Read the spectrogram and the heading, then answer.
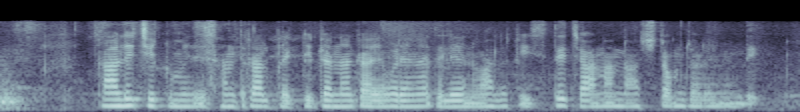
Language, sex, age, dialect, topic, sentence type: Telugu, female, 18-24, Central/Coastal, banking, statement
